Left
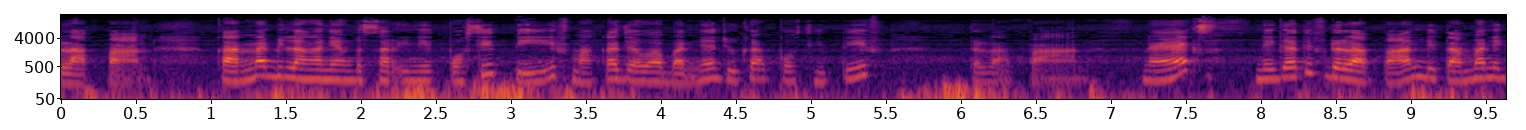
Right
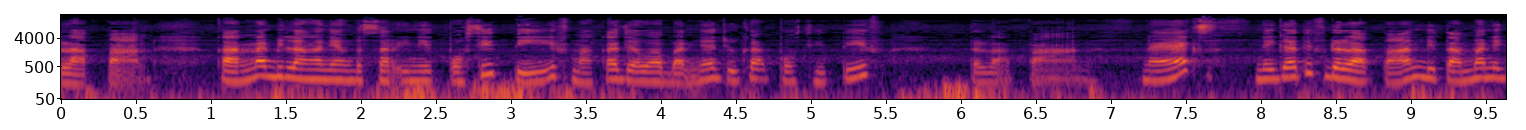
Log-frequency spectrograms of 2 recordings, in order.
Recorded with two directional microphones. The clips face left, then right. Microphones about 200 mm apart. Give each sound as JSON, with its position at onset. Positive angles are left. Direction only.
{"t": 0.0, "sound": "a woman's voice", "side_deg": -25}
